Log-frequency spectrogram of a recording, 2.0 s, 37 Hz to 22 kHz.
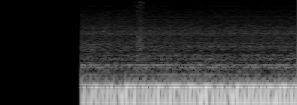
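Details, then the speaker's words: Classic Mini Cooper after freeing a stuck switch with WD-40. Low, even idle that settles and drops back down to a proper low speed with no hunting. "right so that's idling better now and it drops back down again so that's now working"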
